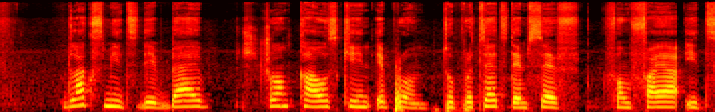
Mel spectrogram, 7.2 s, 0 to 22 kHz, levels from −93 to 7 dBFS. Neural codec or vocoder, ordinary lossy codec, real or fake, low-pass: vocoder, 48 kHz, 128 mel bands, Vocos; none; fake; none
